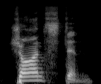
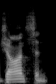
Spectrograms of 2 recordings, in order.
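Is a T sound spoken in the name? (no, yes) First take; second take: yes; no. First: The name is said with a T sound. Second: The name is said without a T sound. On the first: The speaker calls it right. "There's a T in that last name" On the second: The speaker calls it wrong. "it drives me nuts when I hear Johnson for a guy when it's Johnston"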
